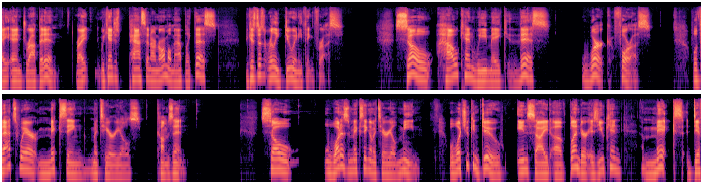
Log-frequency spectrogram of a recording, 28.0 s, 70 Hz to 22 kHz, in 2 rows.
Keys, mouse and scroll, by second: 0.6-2.8 drag, 3.4 click, 7.3 click, 7.9 middle click, 10.5 click, 11.1 middle click, 11.5 middle click, 12.4 middle click, 13.4 click, 14.0 middle click, 15.8 middle click, 17.9 click, 18.3 middle click, 18.9 click, 21.2 middle click, 23.6 click.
